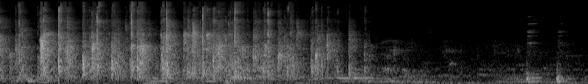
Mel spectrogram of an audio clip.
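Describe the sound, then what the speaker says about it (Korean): An audience at a sixtieth-birthday banquet claps to welcome a pastor, with brisk, crisp clapping that fades out after a few seconds, followed by quiet room sound and a voice beginning to speak. "박수로 맞이해 주십시오"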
